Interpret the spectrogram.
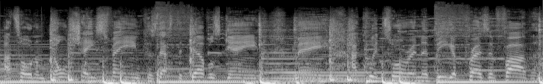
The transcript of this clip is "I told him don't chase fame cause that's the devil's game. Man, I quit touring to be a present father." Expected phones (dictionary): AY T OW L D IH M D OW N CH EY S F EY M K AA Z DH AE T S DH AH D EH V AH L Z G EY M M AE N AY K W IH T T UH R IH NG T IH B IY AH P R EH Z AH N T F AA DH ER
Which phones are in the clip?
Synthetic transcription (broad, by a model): AY T OW L D IH M D OW N CH EY S F EY M K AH Z DH AE T S DH AH D EH V L Z G EY M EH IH AY K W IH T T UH R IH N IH B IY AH P R EH Z AH N T F AA DH ER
